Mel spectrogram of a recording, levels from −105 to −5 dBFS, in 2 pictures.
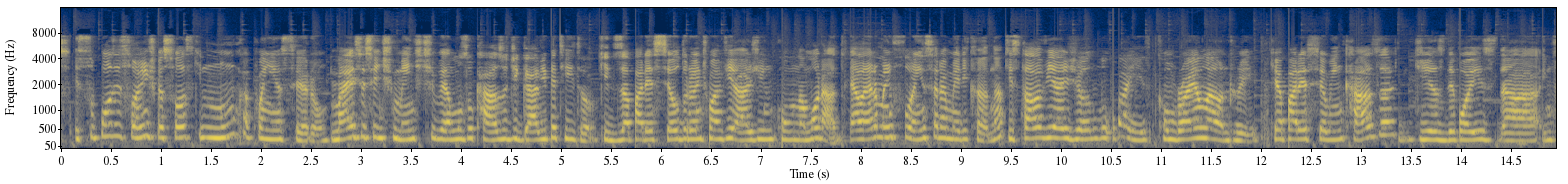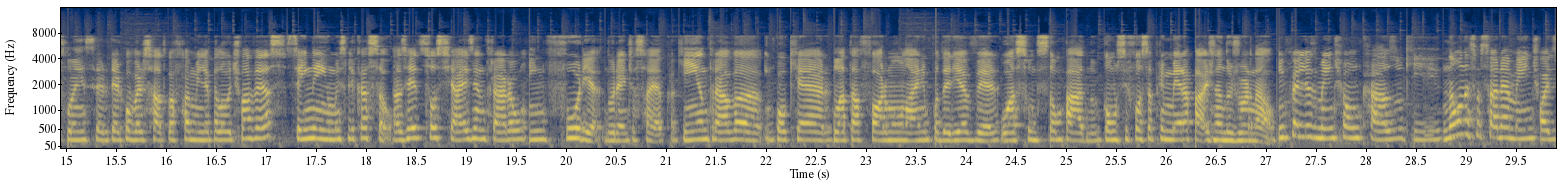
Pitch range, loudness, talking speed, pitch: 220-260 Hz, -21 LUFS, 185 wpm, 235 Hz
